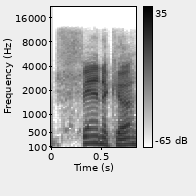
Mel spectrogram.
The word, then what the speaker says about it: Faneca: So let's start with Alan Faneca, or however it is you pronounce that, because Faneca is correct.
